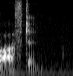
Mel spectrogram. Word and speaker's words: often: I hate when they do this, and it occurs far too often. Ooh, I pronounced the T in often.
